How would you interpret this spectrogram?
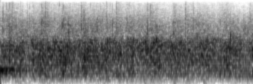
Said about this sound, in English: Yeah, go ahead and give him applause as he's coming up here.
